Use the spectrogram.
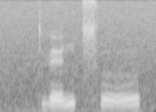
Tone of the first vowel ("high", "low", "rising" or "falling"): rising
